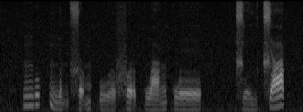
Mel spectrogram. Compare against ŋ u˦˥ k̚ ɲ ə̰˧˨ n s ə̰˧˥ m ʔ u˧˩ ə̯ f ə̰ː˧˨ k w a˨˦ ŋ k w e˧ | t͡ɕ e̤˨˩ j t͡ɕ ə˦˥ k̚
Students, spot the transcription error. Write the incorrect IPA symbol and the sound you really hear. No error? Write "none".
ə˦˥ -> a˦˥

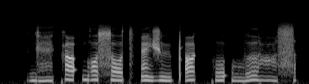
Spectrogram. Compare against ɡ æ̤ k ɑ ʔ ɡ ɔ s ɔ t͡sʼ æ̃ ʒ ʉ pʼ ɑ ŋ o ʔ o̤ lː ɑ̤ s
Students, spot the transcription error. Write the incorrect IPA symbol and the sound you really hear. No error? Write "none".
ŋ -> kː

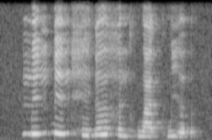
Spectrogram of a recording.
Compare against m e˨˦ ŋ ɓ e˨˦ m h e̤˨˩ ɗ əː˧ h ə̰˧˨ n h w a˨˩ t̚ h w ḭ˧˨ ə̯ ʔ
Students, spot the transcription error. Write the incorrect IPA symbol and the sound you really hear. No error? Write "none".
none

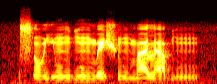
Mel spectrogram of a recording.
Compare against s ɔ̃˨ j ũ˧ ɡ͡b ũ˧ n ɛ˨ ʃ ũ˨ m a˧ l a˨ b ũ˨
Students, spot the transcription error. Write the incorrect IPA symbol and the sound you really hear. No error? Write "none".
n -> m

